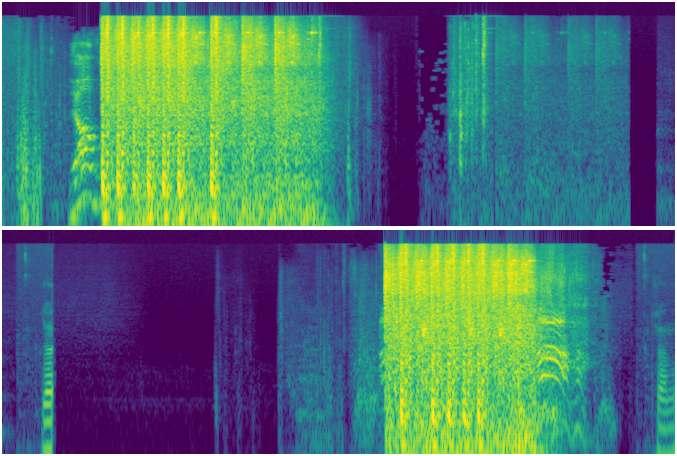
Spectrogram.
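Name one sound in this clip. A rifle fires.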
